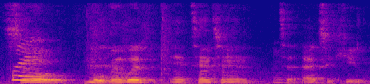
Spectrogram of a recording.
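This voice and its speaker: Super deep laid-back voice, lots of ums, echoey room faint hiss. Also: slow pace, crowd noise. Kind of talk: casual group chat.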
